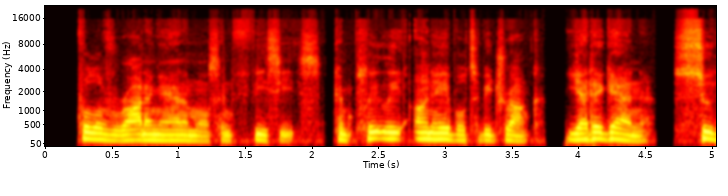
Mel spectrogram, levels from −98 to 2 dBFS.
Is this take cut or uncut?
cut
